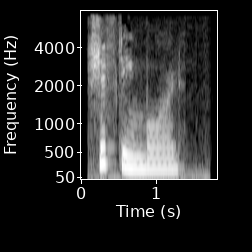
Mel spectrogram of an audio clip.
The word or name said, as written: shiftingboard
